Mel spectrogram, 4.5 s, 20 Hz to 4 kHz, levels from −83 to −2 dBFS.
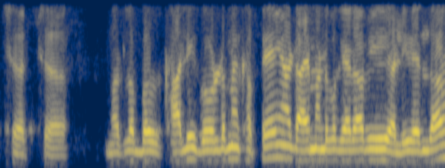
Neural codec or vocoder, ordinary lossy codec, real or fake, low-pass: none; none; real; 3.6 kHz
